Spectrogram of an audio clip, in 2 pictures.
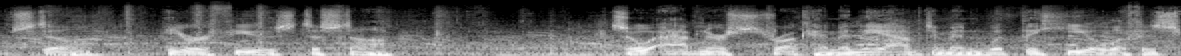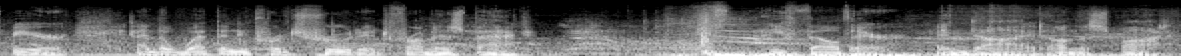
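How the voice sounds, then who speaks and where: A man narrating scripture from a script in a measured, solemn manner. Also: sits low. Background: music.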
